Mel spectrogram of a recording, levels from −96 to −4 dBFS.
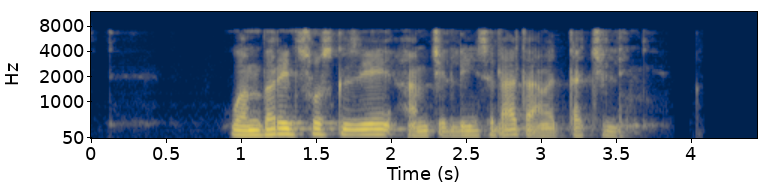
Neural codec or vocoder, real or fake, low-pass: codec, 16 kHz, 8 kbps, FunCodec, trained on Chinese and English, 25 frames a second; fake; 7.2 kHz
